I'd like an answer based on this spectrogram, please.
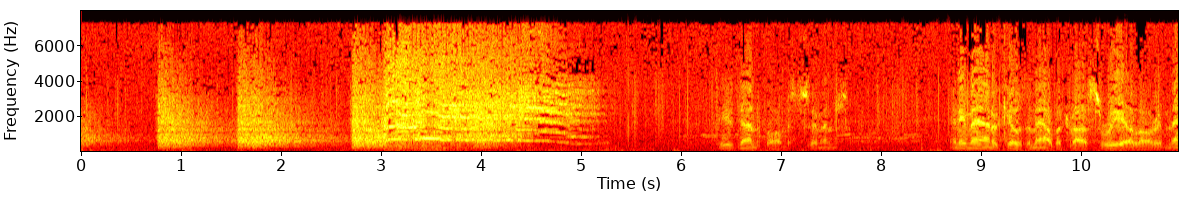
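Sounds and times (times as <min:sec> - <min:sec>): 
gunshots from a man firing at an albatross aboard a ship: 0:00.0 - 0:04.5
speech: 0:06.6 - 0:07.8, 0:08.7 - 0:10.9.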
